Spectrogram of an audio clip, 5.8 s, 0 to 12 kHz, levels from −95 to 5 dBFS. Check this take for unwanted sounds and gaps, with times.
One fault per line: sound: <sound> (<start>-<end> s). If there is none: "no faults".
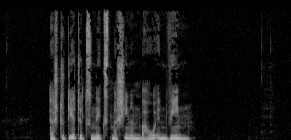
no faults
